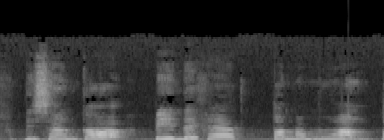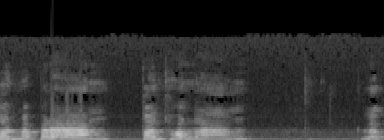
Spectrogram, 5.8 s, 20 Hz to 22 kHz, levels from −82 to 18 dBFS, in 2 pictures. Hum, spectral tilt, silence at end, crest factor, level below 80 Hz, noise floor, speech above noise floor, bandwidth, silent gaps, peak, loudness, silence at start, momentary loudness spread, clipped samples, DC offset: none; -3 dB/octave; 0 s; 16 dB; -44 dBFS; -37 dBFS; 22 dB; 17 kHz; none; 0 dBFS; -15 LUFS; 0 s; 9 LU; under 0.1%; 3%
